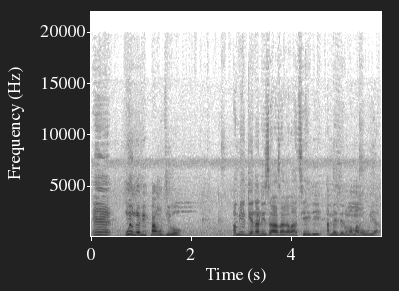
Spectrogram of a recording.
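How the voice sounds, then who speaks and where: A hot-tempered Nigerian husband in a screen drama. His voice is high for a man and swings widely as he hammers his points by repeating them. Faint noise sits behind the location recording. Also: animated, brisk, fairly bright tone. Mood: disgusted, venting. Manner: emphatic, repeats himself, mixes English with local language. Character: hot-tempered husband venting to his friend about women.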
